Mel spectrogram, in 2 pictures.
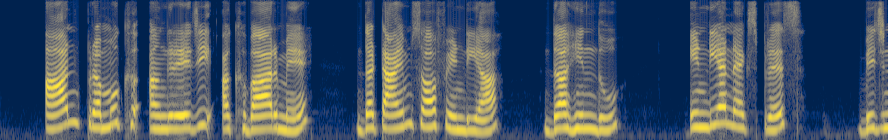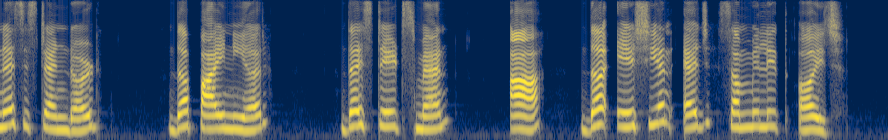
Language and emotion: Maithili, neutral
